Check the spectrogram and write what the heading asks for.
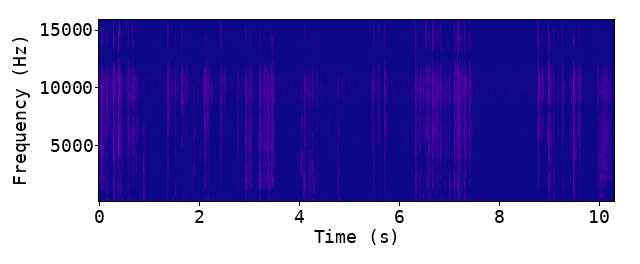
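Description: Faint typing on a laptop keyboard: quick runs of key clicks broken by short pauses.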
